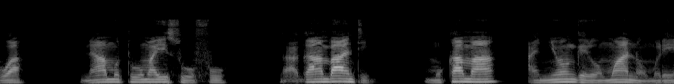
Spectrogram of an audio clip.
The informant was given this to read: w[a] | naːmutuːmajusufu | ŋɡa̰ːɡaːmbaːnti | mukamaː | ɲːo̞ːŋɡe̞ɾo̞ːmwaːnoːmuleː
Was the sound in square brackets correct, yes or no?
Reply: yes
